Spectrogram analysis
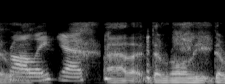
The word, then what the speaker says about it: Raleigh: shout out to the let me get the pronunciation rawley i would say raleigh yes uh the royally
